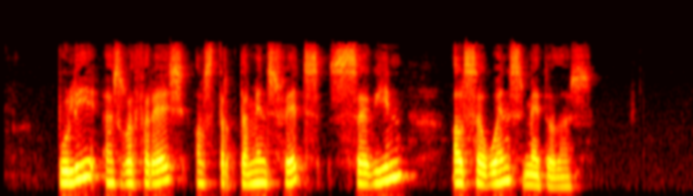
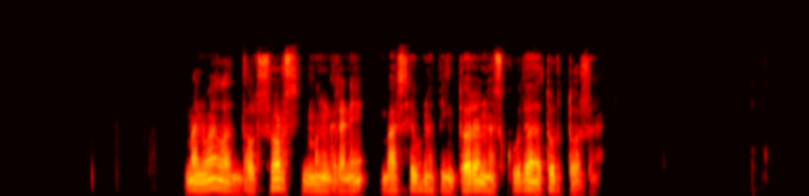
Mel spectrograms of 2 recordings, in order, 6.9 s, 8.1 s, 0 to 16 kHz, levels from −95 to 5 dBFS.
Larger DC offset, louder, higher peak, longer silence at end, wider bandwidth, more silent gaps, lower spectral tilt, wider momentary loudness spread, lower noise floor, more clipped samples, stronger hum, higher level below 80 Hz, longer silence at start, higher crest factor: neither; first, -19 LUFS vs -35 LUFS; first, -2 dBFS vs -16 dBFS; second, 1.05 s vs 2.1 s; about the same, 7.8 kHz vs 7.2 kHz; second, none vs 3.67-3.79 s, 5.63-5.67 s; first, -6 dB/octave vs -4.5 dB/octave; about the same, 11 LU vs 9 LU; second, -75 dBFS vs under -90 dBFS; neither; neither; about the same, -62 dBFS vs -64 dBFS; second, 0.6 s vs 1.85 s; about the same, 18 dB vs 22 dB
